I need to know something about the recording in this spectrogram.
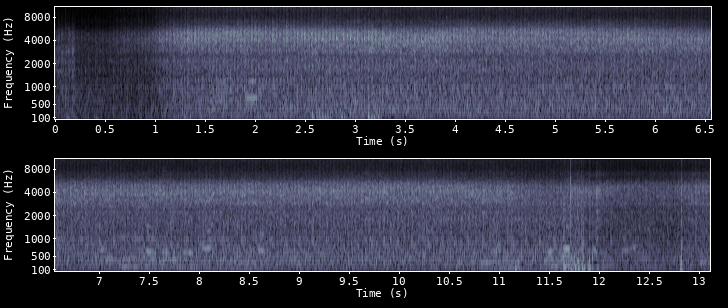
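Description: Vehicle engines rumble steadily close by.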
